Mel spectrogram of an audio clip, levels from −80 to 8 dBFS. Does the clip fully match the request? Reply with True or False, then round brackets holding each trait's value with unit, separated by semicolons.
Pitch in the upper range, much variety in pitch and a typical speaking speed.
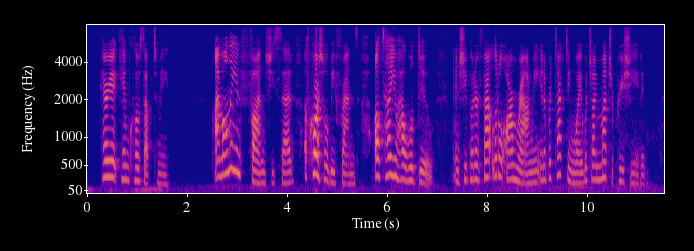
False (235 Hz; 7.1 semitones; 210 wpm)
